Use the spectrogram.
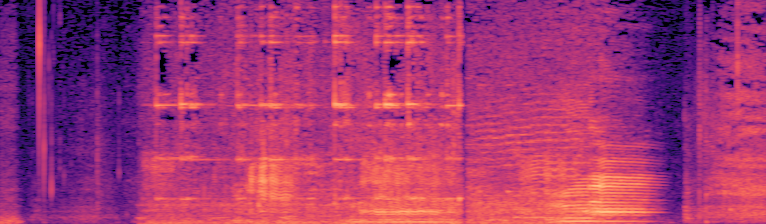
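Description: Several sheep bleat loudly, their wavering cries overlapping for a few seconds before one long, quavering bleat ends the sequence. No one speaks.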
